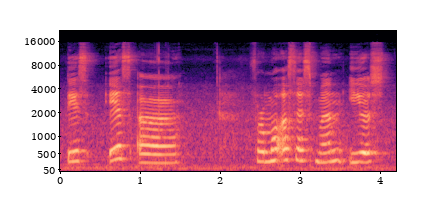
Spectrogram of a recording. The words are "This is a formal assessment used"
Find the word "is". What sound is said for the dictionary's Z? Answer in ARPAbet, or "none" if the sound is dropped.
S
